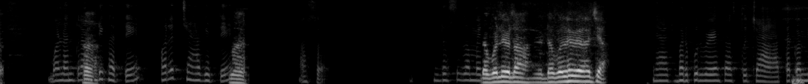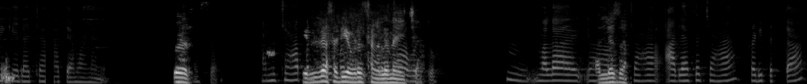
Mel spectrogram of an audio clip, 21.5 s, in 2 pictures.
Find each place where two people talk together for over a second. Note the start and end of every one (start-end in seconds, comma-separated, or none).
14.8-16.4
